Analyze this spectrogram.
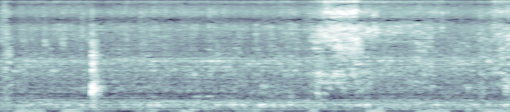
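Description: Spatula stirring raw beef chunks through hot oil and spice paste in a pan, with a light tap about a second in and a short scraping rustle about three seconds in, over a steady low background noise.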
